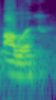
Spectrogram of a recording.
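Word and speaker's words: hour: एच क्या होगा silent इसका मतलब कि हम यहां पर जो प्रोनंसिएशन करेंगे कहां से करेंगे यहां से ये हो जाएगा एयर ठीक है अब यहां प क्या पढ़ेंगे इसको आवर आवर ठीक आवर मि घंटे य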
